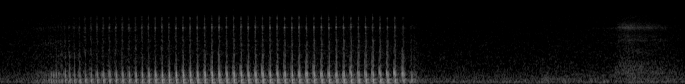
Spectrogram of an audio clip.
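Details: Snoring in a sleeping bulldog of about 90 lb: one long, loud, rattling snore of about three and a half seconds with fast fluttering vibration, then a soft breath.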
